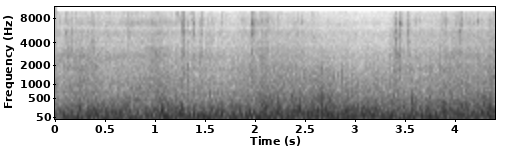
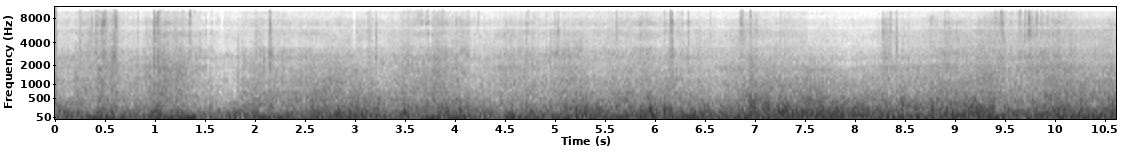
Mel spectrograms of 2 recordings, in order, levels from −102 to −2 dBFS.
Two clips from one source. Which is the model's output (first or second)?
second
